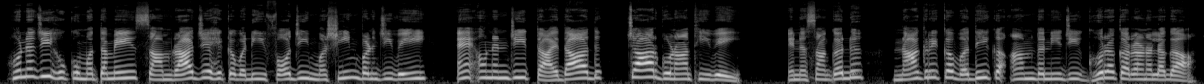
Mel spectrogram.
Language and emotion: Sindhi, neutral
